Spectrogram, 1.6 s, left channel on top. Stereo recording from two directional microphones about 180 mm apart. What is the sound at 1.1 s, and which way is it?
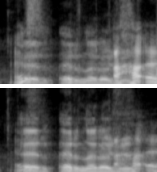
Speech, 50° left (ahead or behind).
